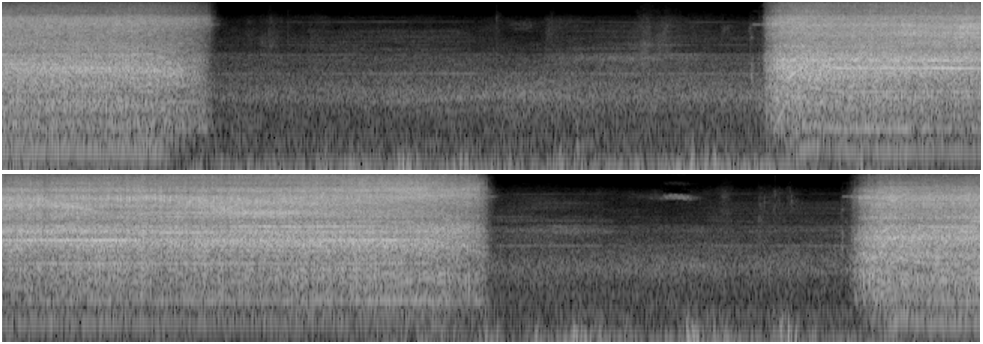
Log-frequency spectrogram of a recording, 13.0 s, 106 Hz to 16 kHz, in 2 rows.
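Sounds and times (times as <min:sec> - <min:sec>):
power tool carving wood: 0:00.0 - 0:01.4, 0:05.1 - 0:09.8, 0:12.2 - 0:13.0.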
